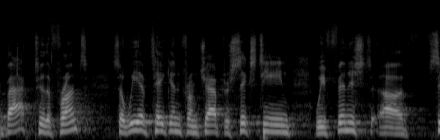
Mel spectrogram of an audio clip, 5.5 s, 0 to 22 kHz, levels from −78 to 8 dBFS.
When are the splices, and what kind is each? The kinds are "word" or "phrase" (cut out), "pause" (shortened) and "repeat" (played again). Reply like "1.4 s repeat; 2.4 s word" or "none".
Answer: none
